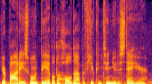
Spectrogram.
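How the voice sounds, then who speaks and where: A young man voicing a calm, rational forest ranger and scholar in a studio game, explaining in a measured way and giving firm instructions. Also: mid-range voice, heavy background noise, close to an everyday voice. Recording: game audio with faint music underneath.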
